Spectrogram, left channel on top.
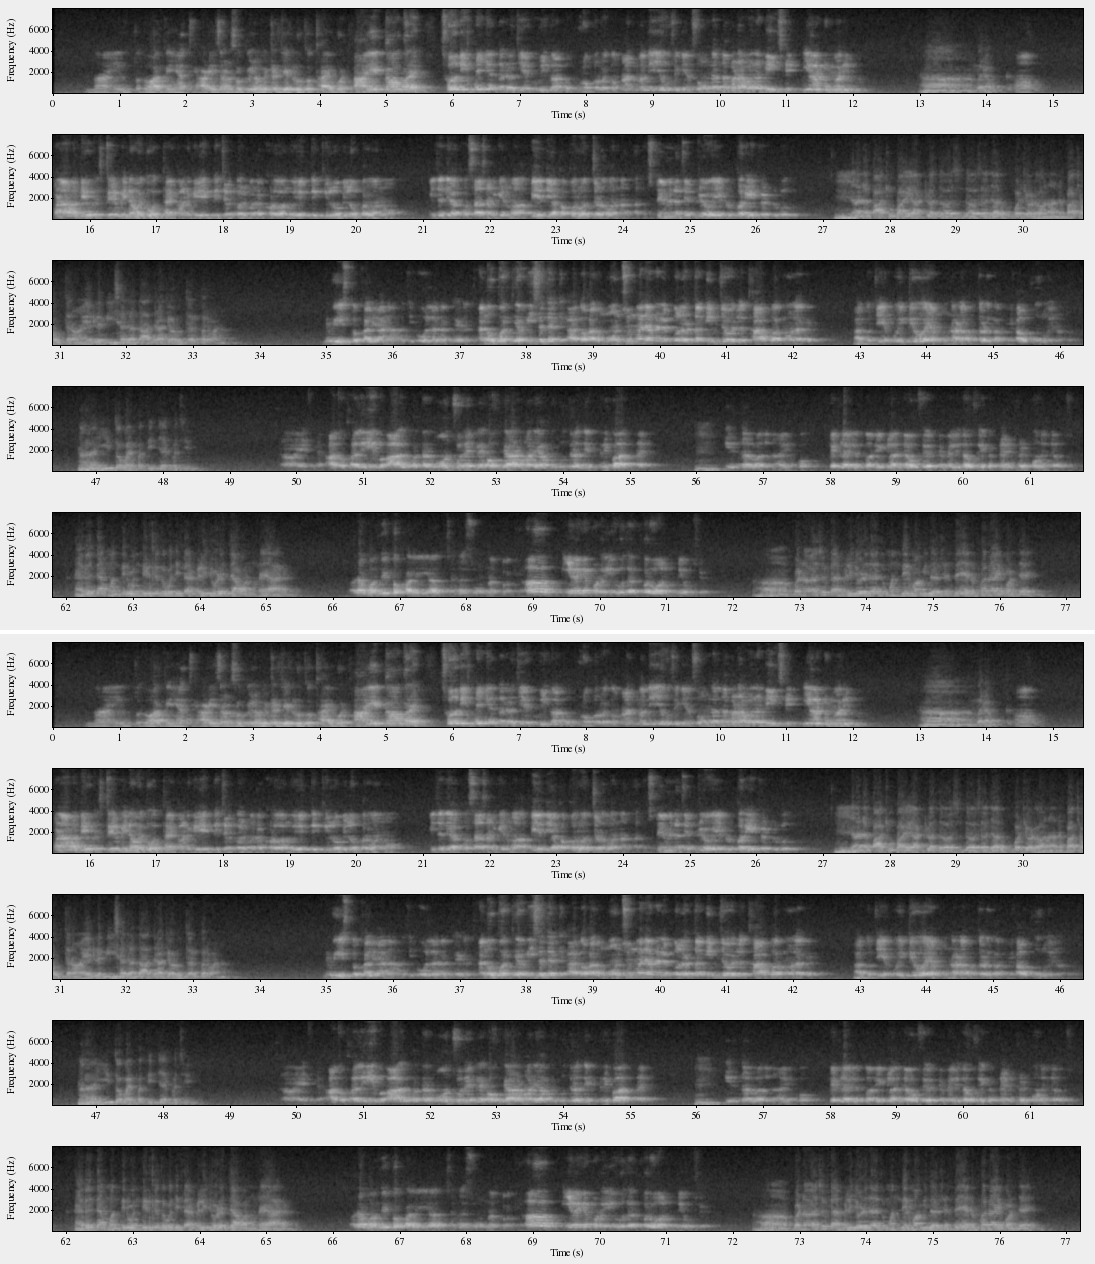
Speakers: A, on the left; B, on the right.
A: ના એમ તો દ્વારકા અયાંથી આડી ત્રણસો કિલોમીટર જેટલું તો થાય બટ હા એક કામ કરે છ દિવસ થઈ ગયા ને ત્યારે હજી એક વીક આખો પૂરો કરો તો હાથમાંથી એવું છે કે સોમનાથના ઘણા બધા બી છે આટો મારીવા
B: હા બ
A: હ પણ આવા તેવ તેમી ના હોય તો જ થાય કારણ કે એક દી જંગલમાં રખડવાનું એક દી કિલો બિલો ફરવાનો બીજા દી આખો સાસણ ઘેરમાં બે આખા પર્વત ચડવાના આ તો સ્ટેમિના જેમ હોય એટલો કરીએ કે એટલું બધું
B: હમ અને પાછું ભાઈ આટલા દસ દસ હજાર ઉપર ચઢવાના અને પાછા ઉતરવાના એટલે વીસ હજાર દાત દ્રા ચડ ઉતર કરવાના
A: વીસ તો ખાલી આ ના હજી ઓલા ના ક નથી અને ઉપર ક વીસ હજાર આ તો સારું મોનસૂન માં જાવ ને એટલે બોડતા ગીમ જાવ એટલે થાક ભાાગ ન લાગે
B: હ <inaudible>
A: આા તો જે કોઈ ગયો હોય એમ ઉનાળામાં તડકા ન ભાવ પૂરું એનો તો
B: હા ઈ તો ભાઈ પતિ જ જાય પછી
A: હા એટલે આ તો ખાલી આ અત્યારે મોનસૂન એટલેથીરી આપ ગુજરાત ની તિપાત થાય
B: હમ
A: ગિરનાર બાજુ ના કેટલા એટલે ત એકલા જાવશે ફેમિલી જાવશે કે ફ્રેન્ડ ફ્રેડ કોને જાવશે
B: અરે ત્યાં મંદિર વંદિર છે તો પછી ફેમિલી જોડે જ જવાનું ને યાર
A: અરે મંદિર તો ખાલી હીં જ છે ને સોમનાથ બાકી હા અ્યાં હે પણ અ વધારે ફરવાનું નેવું છે
B: હા પણ હવે શું ફેમિલી જોડે જાય તો મંદિર માં બી દર્શન થઈ જાય ફરાય પણ જાય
